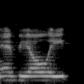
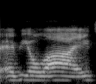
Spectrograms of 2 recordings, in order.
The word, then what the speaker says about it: alveoli: I keep mispronouncing alveoli to be much, or alveoli to be much closer to ravioli.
